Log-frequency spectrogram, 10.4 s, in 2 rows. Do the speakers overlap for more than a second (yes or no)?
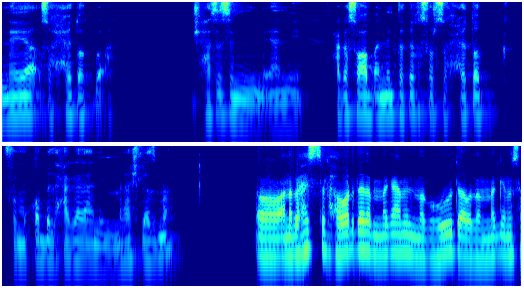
no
